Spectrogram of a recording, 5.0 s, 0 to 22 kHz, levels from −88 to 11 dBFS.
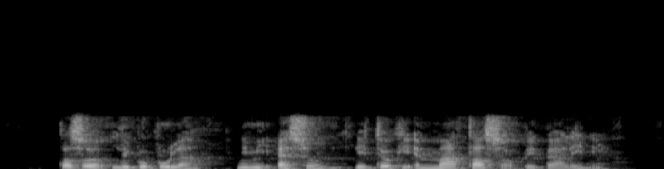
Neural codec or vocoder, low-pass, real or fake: codec, 16 kHz, 16 kbps, FunCodec, trained on Chinese and English, 50 frames a second; 7.2 kHz; fake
